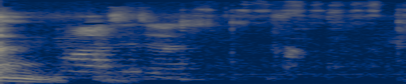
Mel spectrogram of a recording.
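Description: A man's spoken word trailing off, then faint sounds of a pen writing on an interactive whiteboard screen for under a second.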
